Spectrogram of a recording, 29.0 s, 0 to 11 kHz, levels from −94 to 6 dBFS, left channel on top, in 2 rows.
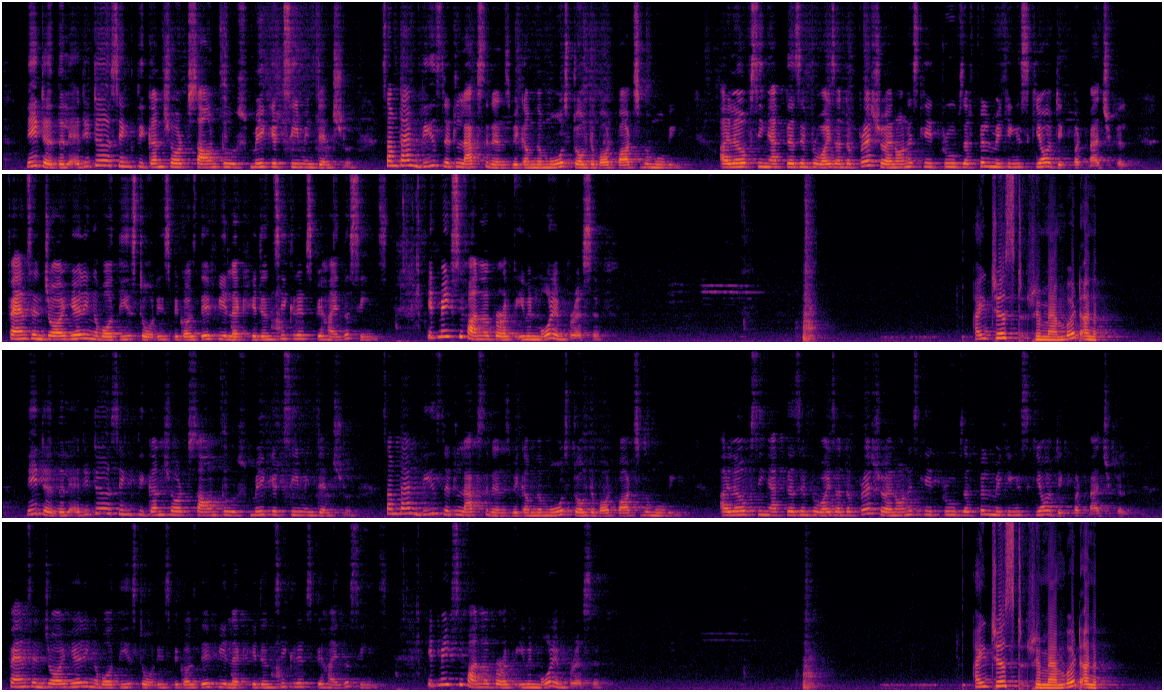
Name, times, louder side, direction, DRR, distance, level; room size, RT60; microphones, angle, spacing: voice 1, 0.3-4.4 4.8-8.5 9.0-14.1 14.6-19.2 19.8-22.0 24.5-24.7, left 4 dB, 65° left, 12 dB, 0.6 m, -33 dB
voice 2, 26.7-28.2, right 1 dB, 15° right, 12 dB, 0.7 m, -28 dB
18.5 x 16.0 x 8.8 m, 0.85 s
head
